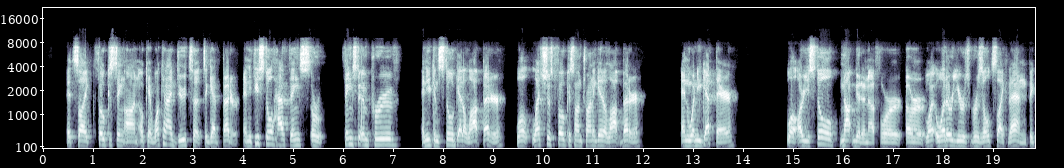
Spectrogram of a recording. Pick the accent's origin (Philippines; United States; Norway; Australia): Norway; Well, I would say like, when I grew up in Norway and even coming to school here in my first few years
